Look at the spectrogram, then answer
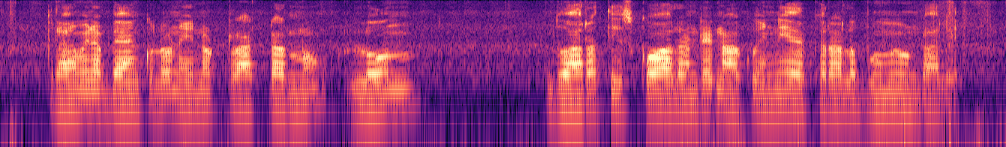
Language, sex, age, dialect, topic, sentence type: Telugu, male, 18-24, Telangana, agriculture, question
